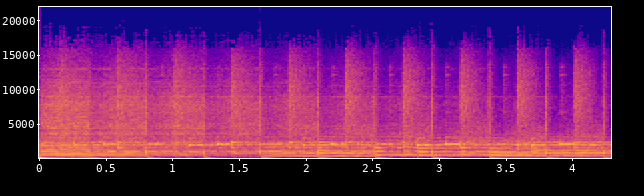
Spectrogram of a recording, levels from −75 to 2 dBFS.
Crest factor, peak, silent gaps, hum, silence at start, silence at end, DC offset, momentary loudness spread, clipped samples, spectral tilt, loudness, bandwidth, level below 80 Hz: 14 dB; 0 dBFS; none; none; 0 s; 0 s; under 0.1%; 3 LU; under 0.1%; -0.5 dB/octave; -13 LUFS; 20 kHz; -36 dBFS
